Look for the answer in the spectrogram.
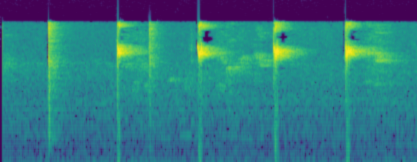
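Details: Lovebird giving single sharp, high chirps, each a short downward-sweeping squeak, spaced roughly every half to three-quarters of a second, with a quiet background.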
